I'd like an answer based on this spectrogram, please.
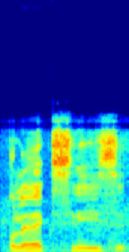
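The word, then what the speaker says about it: Polixenes: अच्छा, इसका जो दोस्त है पोलोनेक्सीज एक्चुअल इसकी प्रोनाउंसिएशन है पोलोनेक्सीज जो है वो लियोनिटीज का बड़ा गहरा दोस्त है।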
